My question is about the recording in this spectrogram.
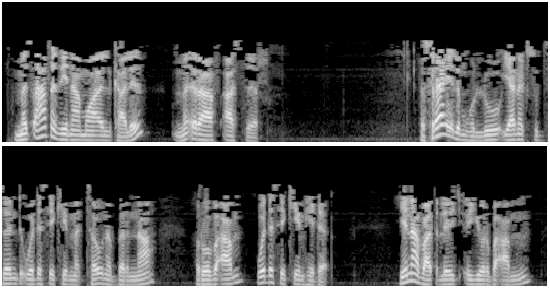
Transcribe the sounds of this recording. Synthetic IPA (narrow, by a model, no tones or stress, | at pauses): məsʼhafəze̞naməwaʔɨlkʰalɨ | mɨ̰ʔɾafasːɨɾ | ʔɨsɾaʔe̞lɨmhulːujanəksut̪zənd̪wɔd̪əse̞kʰe̞mːət̪ʼʰːəwnəbːəɾɨnːa | ɾo̞βəʔamwɔd̪əse̞kʰe̞mɦe̞d̪ə | jɛnaβat̪ʼlɨd͡ʒɨjːoɾbəʔamɨm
